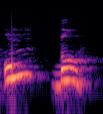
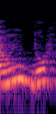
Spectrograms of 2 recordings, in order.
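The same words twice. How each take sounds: First: Umbu said slowly, leaning on the final bu; teacher showing the stressed last syllable of umbu. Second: Said in the usual way. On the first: Shown as a demonstration. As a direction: drag out umbu and land hard on bu. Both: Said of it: "o bu é mais forte".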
